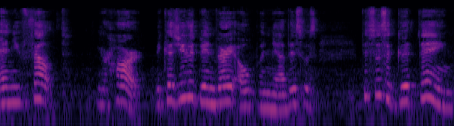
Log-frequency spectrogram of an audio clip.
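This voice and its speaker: Amid noticeable background noise, a woman with a fairly high pitch speaks at a fairly slow pace with lively intonation. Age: 70s. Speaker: lifestyle vlogger. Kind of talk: casual monologue. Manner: conversational, with hesitations.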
